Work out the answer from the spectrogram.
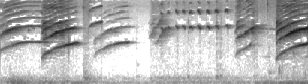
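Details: Young canary with a sharp voice, recorded as a training lure for juvenile and lazy canaries: rising and falling whistled phrases, a quick run of short repeated notes, then loud upward-sweeping whistles, over a soft low rumble.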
